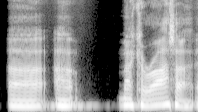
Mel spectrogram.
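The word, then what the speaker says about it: Makarrata: Makarata. Am I pronouncing that right? – Yeah, you're pronouncing it right.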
